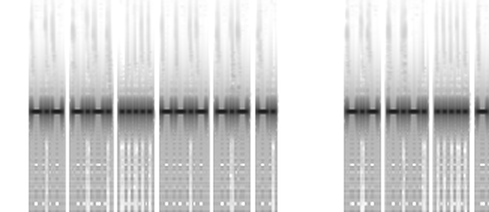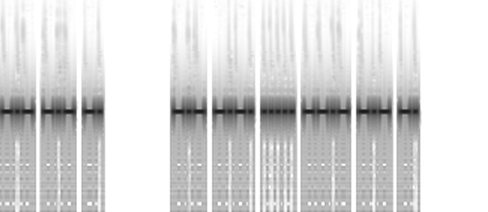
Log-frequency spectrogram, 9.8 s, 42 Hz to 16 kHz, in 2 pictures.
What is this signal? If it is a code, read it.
Morse code, heard as a keyed tone, about 34 wpm, 700 Hz. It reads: KC5QKN KC5QKN KC5QKN
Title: USA Call Signs - 6 Characters - Repeated 3x - 35wpm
